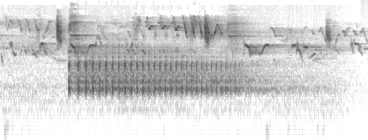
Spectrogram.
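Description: A pileated woodpecker gives a loud, rapid run of repeated notes lasting a couple of seconds, while smaller birds chirp and twitter in the background throughout.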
